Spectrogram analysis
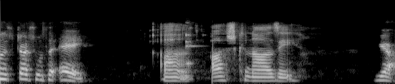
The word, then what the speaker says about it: Ashkenazi: whatever that Hashem on a Koski on an Asha kasi I can't pronounce it yeah same thing as um is Ravi he's Sephardic oh the part okay I'm doing instruction with the a um Ashkenazi yeah Ashkenazi I have no idea what that is but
